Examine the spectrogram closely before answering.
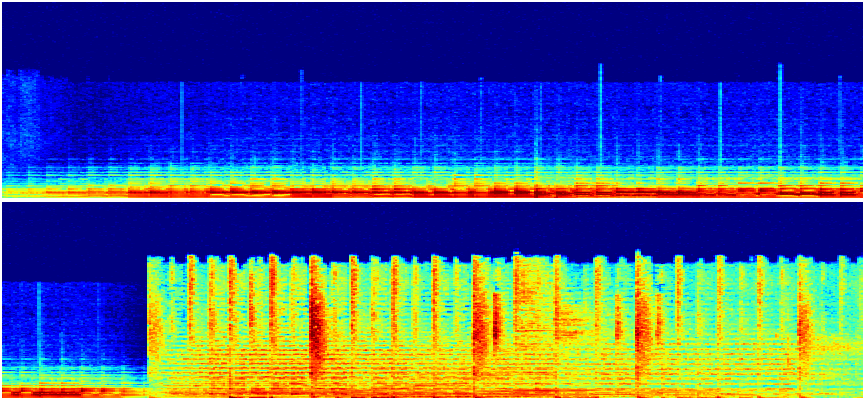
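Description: A pop song plays on its own, opening with steady, effects-heavy synth chords before the full band kicks in around the midpoint, brighter and louder with driving drums.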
